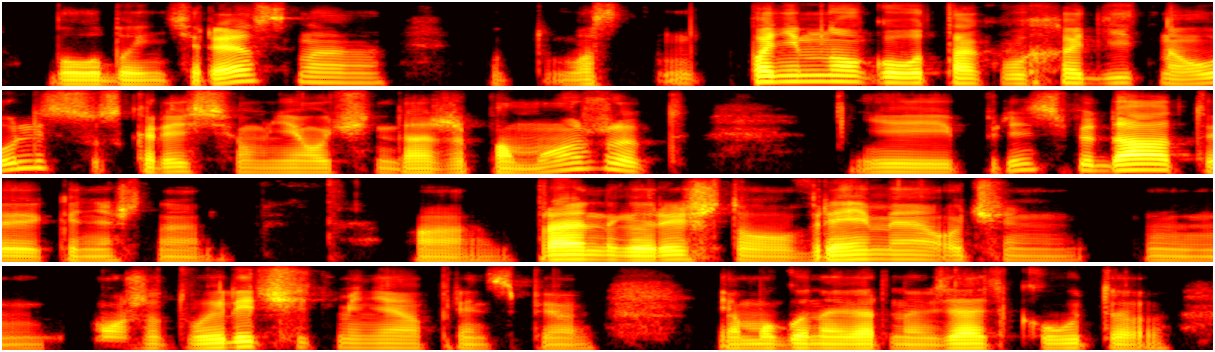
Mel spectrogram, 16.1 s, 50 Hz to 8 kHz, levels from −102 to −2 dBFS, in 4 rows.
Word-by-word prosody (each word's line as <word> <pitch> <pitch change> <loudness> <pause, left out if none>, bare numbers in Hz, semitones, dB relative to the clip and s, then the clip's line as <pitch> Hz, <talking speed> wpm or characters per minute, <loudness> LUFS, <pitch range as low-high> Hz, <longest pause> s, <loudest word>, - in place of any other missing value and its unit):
было 100 0 -1
бы 100 +1 -3
интересно. 135 - +1 0.3
Вот, - - -22
вас - - -7 0.4
Понемногу 160 -2 +4
вот 135 - +2
так 125 -2 +2
выходить 130 +2 -3
на 110 -2 -2
улицу, 200 - -4
скорее 115 0 -1
всего, 105 -2 -2
мне 100 0 -5
очень 100 -1 -5
даже 95 -1 -1
поможет. 95 -2 -2 0.5
И 105 0 -5
в - - -68
принципе 145 +1 -4
да, 155 +2 +9
ты, 105 -11 -3
конечно, 95 -2 -8 0.7
а, 90 -2 -4 0.2
правильно 115 0 +8
говоришь, 105 +3 +4
что 95 -2 -3
время 115 +3 +2
очень 100 -2 -5 0.2
м 95 -1 -12 0.2
может 100 -1 -6
вылечить 125 +3 +2
меня. 110 -1 -4
В - - -39
принципе 95 0 -7 0.4
я 100 - -3
могу, 105 +1 0
наверное, 100 -2 0
взять 105 +2 +2
какую-то 105 +1 -6
105 Hz, 150 wpm, -25 LUFS, 100-125 Hz, 0.7 s, да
